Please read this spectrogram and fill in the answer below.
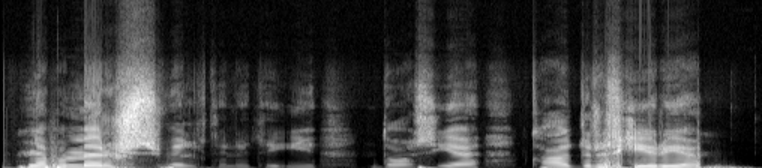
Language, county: Lithuanian, Vilnius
